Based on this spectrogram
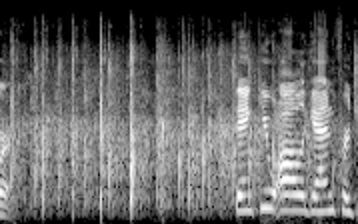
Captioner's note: applause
